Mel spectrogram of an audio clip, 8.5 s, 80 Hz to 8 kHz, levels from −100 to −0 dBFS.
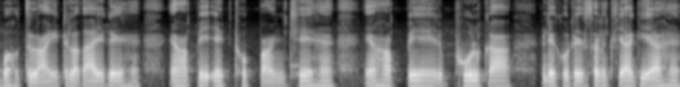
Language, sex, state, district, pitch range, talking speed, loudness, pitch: Hindi, male, Jharkhand, Deoghar, 115-125 Hz, 135 wpm, -18 LUFS, 120 Hz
